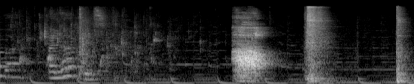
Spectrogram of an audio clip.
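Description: Water sloshing in a bathtub packed with water balloons as they are moved about, with two louder splashes about two and a half and three seconds in, over background music with a steady beat.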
